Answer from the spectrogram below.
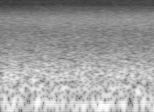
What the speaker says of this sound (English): That's High Falls up in Grand Portage State Park. Highest waterfall in Minnesota.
